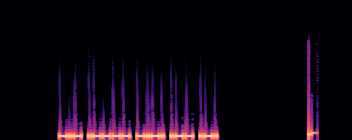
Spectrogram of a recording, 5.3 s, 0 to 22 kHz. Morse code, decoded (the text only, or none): K1CWR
